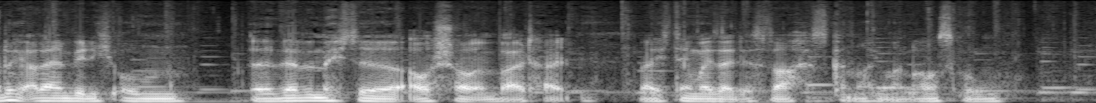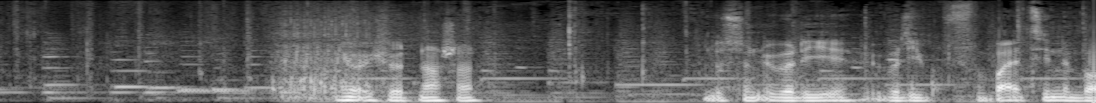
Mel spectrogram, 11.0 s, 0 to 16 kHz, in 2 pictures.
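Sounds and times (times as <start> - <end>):
speech: 0.0 - 5.4, 7.2 - 8.0, 9.0 - 10.9
hooves clip-clopping: 0.0 - 10.9
horse whinnying in a forest: 5.2 - 7.7.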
